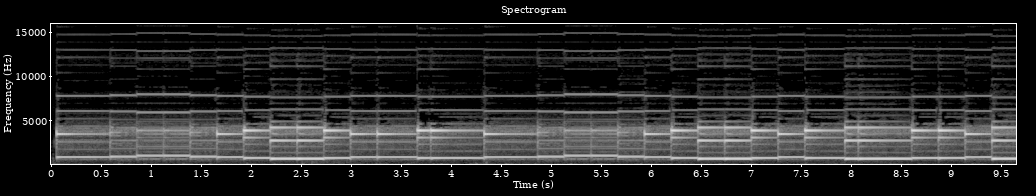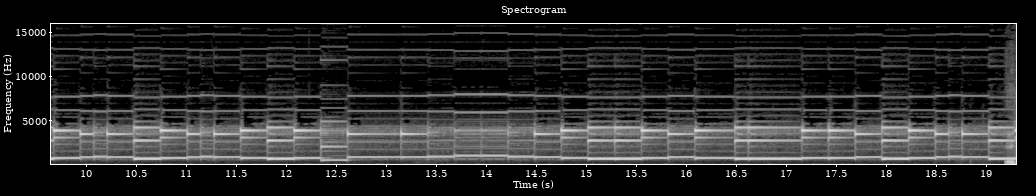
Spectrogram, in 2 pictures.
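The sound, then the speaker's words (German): An alarm clock ringtone, chosen with the rightmost button on the clock, plays a doorbell-style chime: a bright electronic melody of ding-dong notes repeating in a steady loop for nearly twenty seconds, with no one talking. “Wenn man die Modus, die Modus-Taste, die Mode-Taste ganz links, wenn man die nicht gedrückt hat, dann kann man auch schon was damit machen, nämlich ganz rechts kann man den Klingelton äh, wählen.”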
